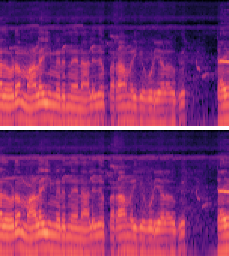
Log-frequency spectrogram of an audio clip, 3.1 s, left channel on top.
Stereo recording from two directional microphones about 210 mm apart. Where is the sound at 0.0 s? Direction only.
5° left (ahead or behind).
